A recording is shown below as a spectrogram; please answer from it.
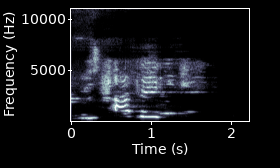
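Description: A high singing voice, the tail of a sung line, breaking off about a second and a half in.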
